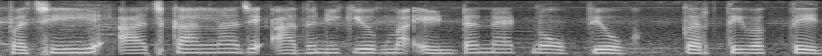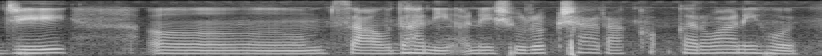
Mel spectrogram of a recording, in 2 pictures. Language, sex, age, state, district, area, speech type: Gujarati, female, 30-45, Gujarat, Valsad, rural, spontaneous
